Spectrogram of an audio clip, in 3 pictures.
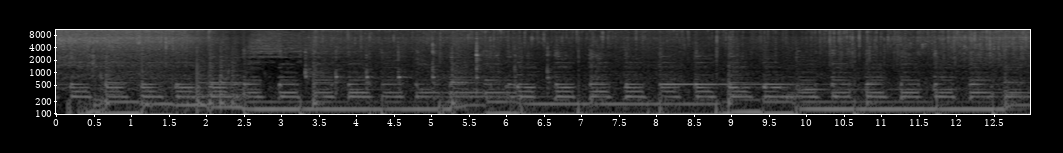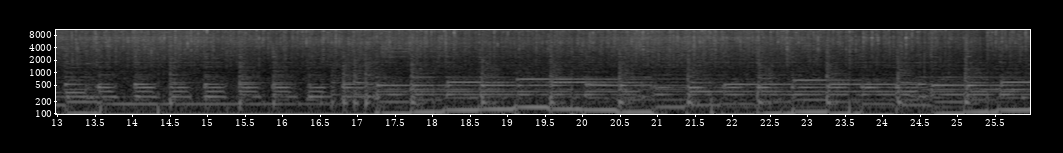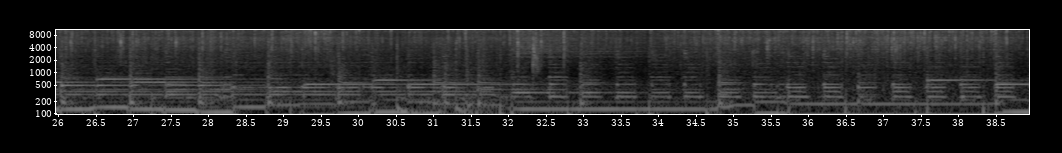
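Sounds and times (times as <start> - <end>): batter sizzling in a pan: 0.0 - 2.0, 10.0 - 38.8
background music: 0.0 - 38.9.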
